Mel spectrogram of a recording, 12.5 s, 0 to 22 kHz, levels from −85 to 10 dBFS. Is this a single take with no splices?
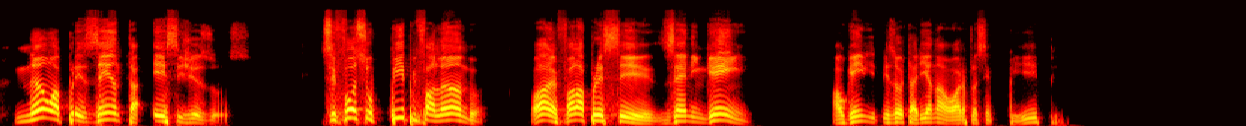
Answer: yes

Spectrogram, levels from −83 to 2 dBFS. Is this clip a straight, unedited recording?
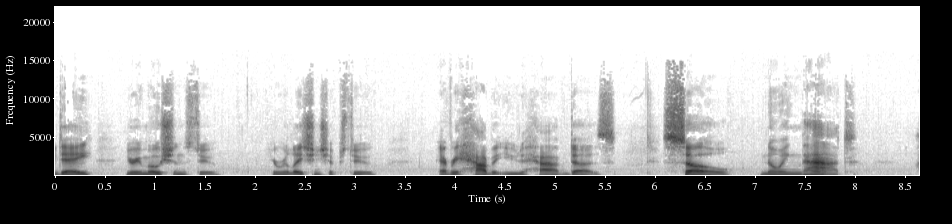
yes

